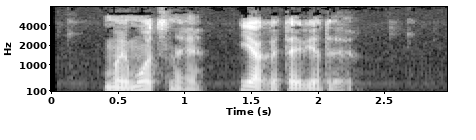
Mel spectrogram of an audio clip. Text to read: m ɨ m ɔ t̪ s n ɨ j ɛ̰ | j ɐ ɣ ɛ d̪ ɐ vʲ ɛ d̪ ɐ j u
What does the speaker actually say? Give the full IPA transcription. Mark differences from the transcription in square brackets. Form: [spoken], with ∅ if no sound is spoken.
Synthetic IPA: m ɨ m ɔ t̪ s n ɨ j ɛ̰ | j [a] ɣ ɛ [t̪] ɐ vʲ ɛ d̪ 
